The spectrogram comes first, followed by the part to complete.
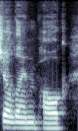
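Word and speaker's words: Ja'Lynn Polk: Those apostrophes really get me because it should be pronounced Jaylen Polk.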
